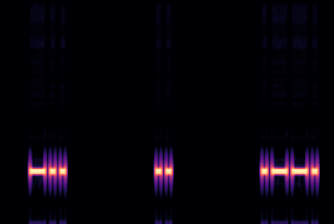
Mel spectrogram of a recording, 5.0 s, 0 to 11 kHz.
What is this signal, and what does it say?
Morse code, heard as a keyed tone, about 16 wpm, spaced as for 5 wpm, 800 Hz. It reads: DIP
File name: Spaced Alphas / Spaced Alphas mp3s / Ds sp @10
